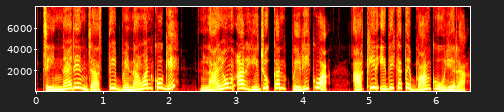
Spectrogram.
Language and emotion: Santali, disgusted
